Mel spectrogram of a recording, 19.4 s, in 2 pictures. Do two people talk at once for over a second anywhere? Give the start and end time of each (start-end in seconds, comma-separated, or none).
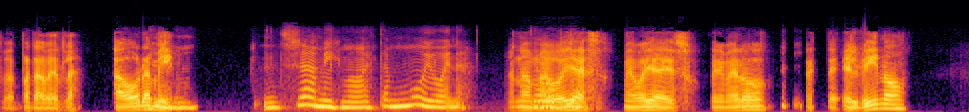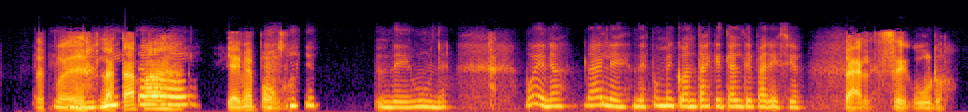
10.2-11.5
